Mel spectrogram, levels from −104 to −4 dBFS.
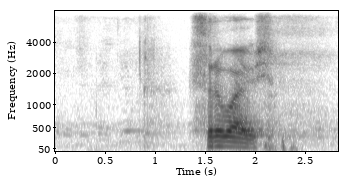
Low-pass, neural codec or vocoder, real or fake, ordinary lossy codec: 7.2 kHz; none; real; Opus, 24 kbps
